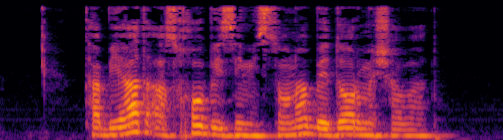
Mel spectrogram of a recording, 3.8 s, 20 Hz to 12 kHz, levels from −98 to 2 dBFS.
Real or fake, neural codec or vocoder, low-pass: real; none; 9.9 kHz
